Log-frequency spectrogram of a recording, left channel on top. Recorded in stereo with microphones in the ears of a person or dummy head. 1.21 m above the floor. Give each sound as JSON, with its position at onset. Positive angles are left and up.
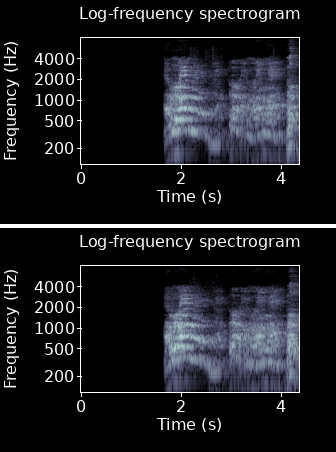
{"t": 1.7, "sound": "a dog barking", "side_deg": 50, "distance_m": 4.5}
